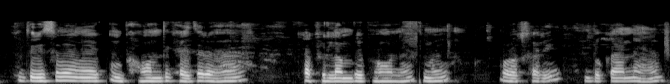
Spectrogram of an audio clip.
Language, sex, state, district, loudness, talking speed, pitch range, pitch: Hindi, male, West Bengal, Purulia, -17 LUFS, 145 wpm, 150-170 Hz, 155 Hz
